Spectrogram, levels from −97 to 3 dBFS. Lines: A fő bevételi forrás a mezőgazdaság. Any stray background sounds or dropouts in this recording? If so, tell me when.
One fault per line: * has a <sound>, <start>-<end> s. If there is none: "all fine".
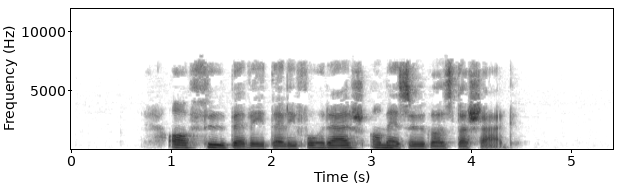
all fine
